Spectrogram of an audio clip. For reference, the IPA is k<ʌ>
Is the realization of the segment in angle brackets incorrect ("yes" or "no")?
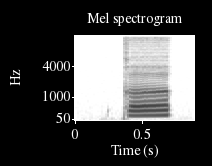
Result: no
